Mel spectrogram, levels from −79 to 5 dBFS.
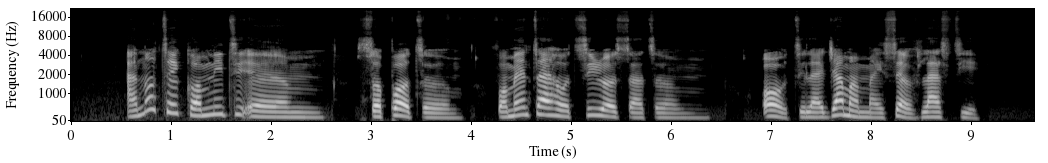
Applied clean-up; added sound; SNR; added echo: none; none; none; none.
